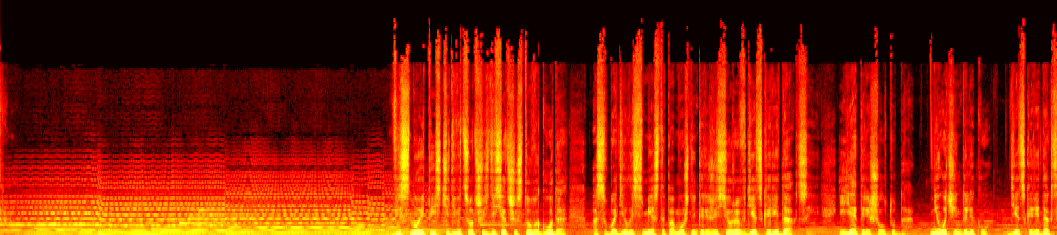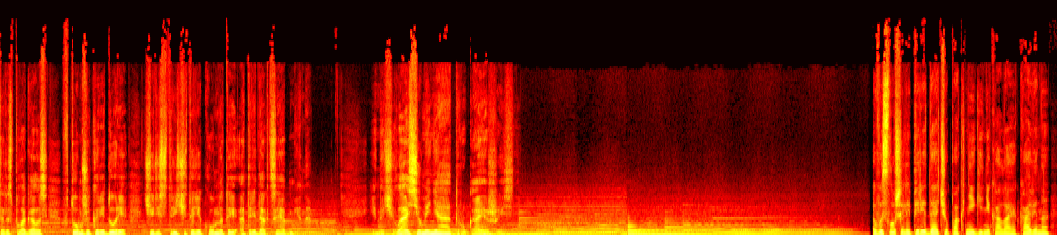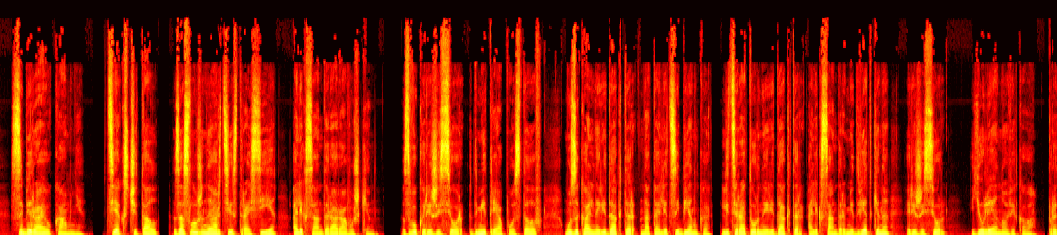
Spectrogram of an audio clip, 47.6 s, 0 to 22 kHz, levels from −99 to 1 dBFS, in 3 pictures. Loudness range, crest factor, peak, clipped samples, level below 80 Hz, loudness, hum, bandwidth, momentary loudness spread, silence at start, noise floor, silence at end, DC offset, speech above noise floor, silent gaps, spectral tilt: 5 LU; 18 dB; 0 dBFS; under 0.1%; -48 dBFS; -19 LUFS; none; over 20 kHz; 12 LU; 0 s; -39 dBFS; 0 s; under 0.1%; 20 dB; 33.11-33.25 s, 34.10-34.24 s, 37.47-37.72 s, 42.40-42.51 s, 47.38-47.42 s; -4.5 dB/octave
